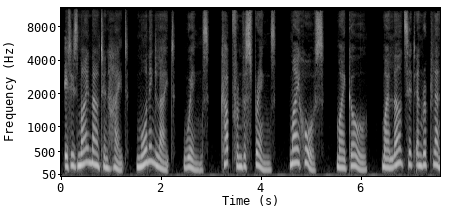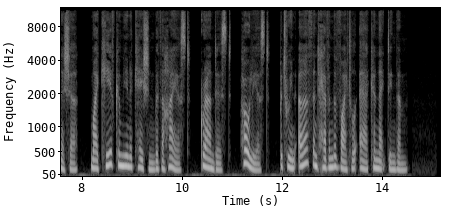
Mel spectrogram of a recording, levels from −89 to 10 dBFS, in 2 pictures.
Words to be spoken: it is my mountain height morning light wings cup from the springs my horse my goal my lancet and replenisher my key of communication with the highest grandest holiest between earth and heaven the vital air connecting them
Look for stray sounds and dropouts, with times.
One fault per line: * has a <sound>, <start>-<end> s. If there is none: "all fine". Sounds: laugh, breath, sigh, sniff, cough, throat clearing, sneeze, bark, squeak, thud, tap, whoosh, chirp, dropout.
all fine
